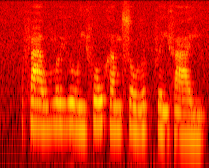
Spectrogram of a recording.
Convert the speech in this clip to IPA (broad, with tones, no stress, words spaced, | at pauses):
faː˨wmɵ˨ɥluː˨˩j fo˨˧whɐ˨m so˨˩wlʊ˨k̚ fe˨˩jfaː˨˩j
